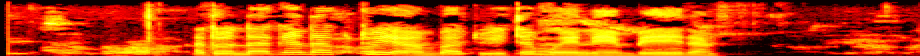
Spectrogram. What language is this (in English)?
Ganda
